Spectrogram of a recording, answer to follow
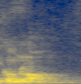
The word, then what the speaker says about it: Comlan: Ben ça, c'est un prénom africain, c'est Comlan, avec un L, Comlan.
